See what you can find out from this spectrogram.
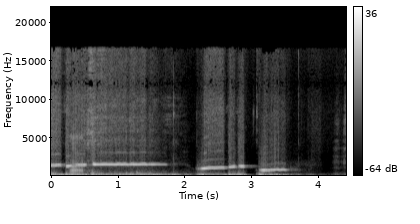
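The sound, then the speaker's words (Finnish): A person whistles a short melody of a few sustained notes, stepping down in pitch, fairly loud over a bed of background music. “Niin, mä kyllä osaan viheltää sun mukana tätä, mutta et tiedä nimeä.”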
